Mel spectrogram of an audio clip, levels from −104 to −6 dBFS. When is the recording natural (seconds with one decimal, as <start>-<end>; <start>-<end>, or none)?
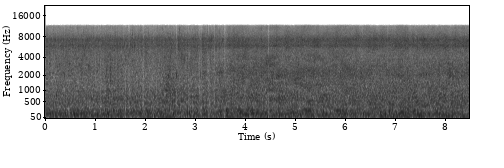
0.0-3.6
